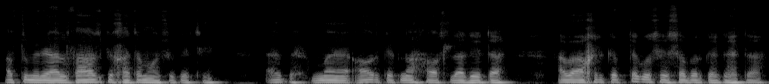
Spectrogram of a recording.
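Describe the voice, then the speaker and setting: A man's voice: deep voice, little pitch movement, mellow. A man narrating a sad story in a somber, sorrowful way.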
